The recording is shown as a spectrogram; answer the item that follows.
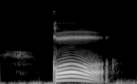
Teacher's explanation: ketika vokal A pangkal lidahnya tetap naik sehingga keluarnya vokal seperti O · qof makhraj pangkal lidah dan tetap menjadi tebal karena ketika vokal a-nya keluar, pangkal lidahnya naik sehingga keluarnya seperti vokal O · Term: huruf tebal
